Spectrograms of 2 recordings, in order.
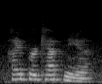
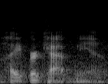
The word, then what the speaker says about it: hypercapnia: headache or hypercarpinia which this is how it's pronounced hypercapnia hypercapnia so my first bit of research comes from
